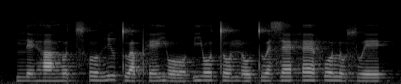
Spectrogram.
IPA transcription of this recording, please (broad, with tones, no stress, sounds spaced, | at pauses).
n e˨ ɦ a˨ ɦ ʊ˨ t͡sʰ ʊ˦˨ ɦ i˦ tʷ a˨ pʰ e˨˦ j o˨ | j o˦ t o˧ n o˨ tʷ ɛ˧ z ɛ˧ h ɛ˦˨ f o˦ l ʊ˧ sʷ e˧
